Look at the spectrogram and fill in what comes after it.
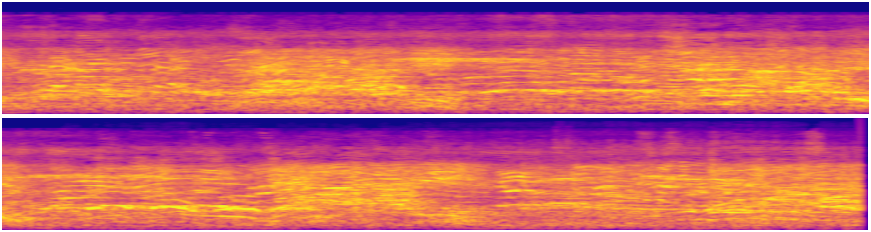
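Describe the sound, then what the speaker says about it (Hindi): A dense crowd of devotees shouts jaikara chants inside a temple at Haridwar, loud and close, with rising and falling waves of massed voices and chatter filling the whole stretch. "हम सभी पे यहाँ जयकारा लगा रहे हैं।"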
